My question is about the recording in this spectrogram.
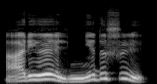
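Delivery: urgent cry through bubbling water; gurgling cry. Acted. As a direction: gurgle it out like drowning. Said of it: "булькнул Себастьян".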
